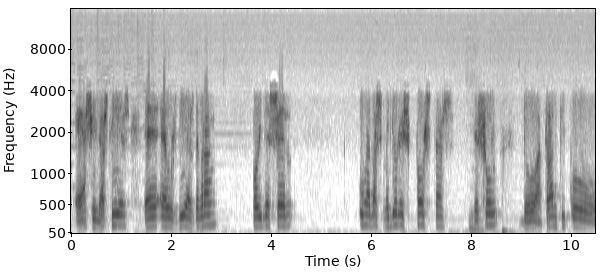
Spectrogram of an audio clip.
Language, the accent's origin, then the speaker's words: Galician; Galicia, Spain; eu son galego dependente, eu necesito de Galicia.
